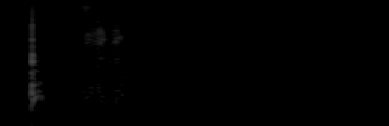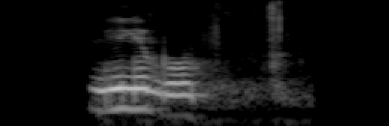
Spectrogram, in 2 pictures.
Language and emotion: Russian, neutral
